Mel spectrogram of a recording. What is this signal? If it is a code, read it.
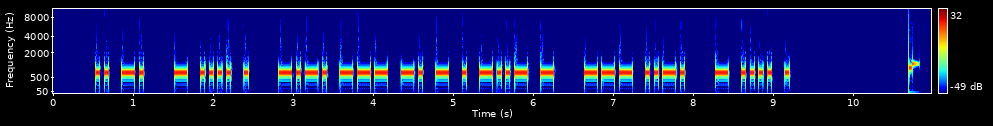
Morse code, heard as a keyed tone, about 22 wpm, 700 Hz. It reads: IN THE CONTEXT OF THE
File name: practice / 22wpm / Build A Phrase - 5-Word Phrases - 22wpm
